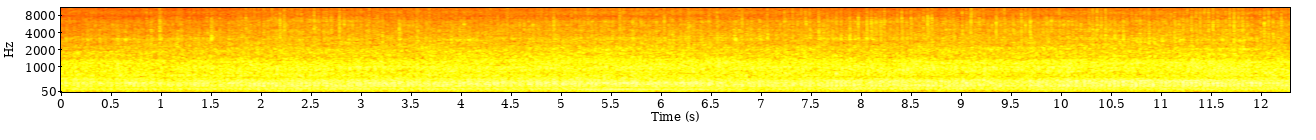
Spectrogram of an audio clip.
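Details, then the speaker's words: 2004 PT Cruiser 2.4 at idle: a busy, rough idle with a loud, uneven rattling clatter over the engine beat, heard very loud from underneath. The source is unconfirmed; a failed tensioner is hoped for but unverified. "car as I press on it you could hear the sound change but I'm hearing something very loud under here"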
